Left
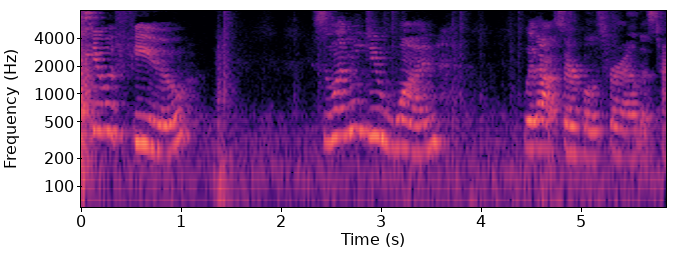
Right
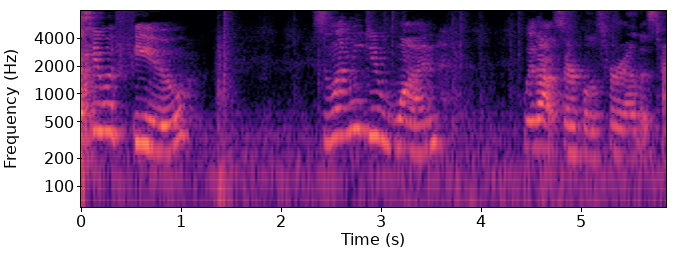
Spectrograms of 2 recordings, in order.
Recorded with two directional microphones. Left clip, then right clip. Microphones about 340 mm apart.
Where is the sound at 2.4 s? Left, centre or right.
Centre.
